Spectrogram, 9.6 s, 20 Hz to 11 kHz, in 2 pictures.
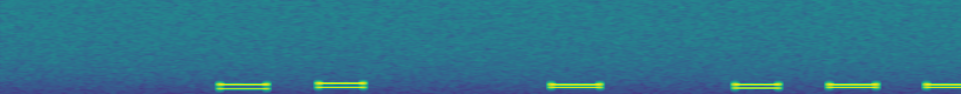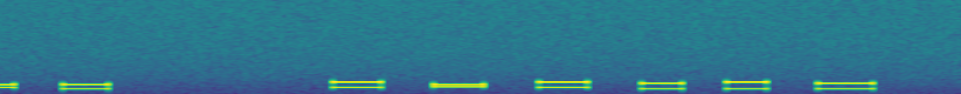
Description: DTMF, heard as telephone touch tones, dialled by hand, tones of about 240 ms. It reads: 18 7 4771 9*9232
